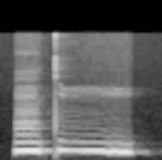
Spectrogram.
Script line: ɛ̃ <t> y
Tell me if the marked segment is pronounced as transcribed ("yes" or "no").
yes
